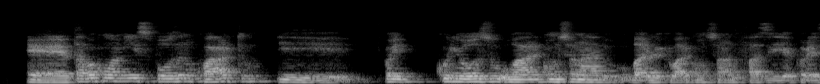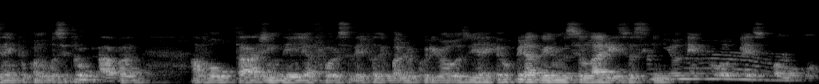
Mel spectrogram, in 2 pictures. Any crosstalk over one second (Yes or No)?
Yes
